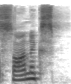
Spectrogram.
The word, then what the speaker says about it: Psionic: Yeah, and then they have a 1987 album called Sonic Sunspot. There's two silent P's in front of Sonic and Sunspot, so that was confusing. – It's the PP album, Psionic Sunspot, spelled with P's.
